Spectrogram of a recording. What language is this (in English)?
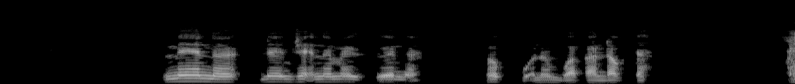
Bamenyam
